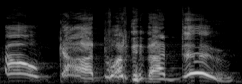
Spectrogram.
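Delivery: high, slow panicked wail of regret; mock panic. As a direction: cry out in sudden buyer's remorse. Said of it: "you're like".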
